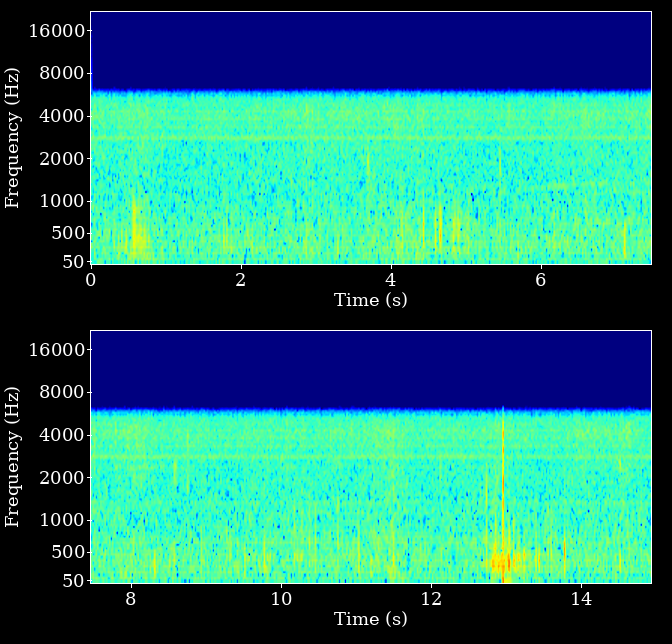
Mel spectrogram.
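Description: Quiet, scattered gurgles and clicks from the belly, with a louder rumbling gurgle near the end.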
